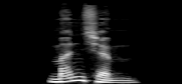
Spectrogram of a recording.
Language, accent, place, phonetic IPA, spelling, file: German, Germany, Berlin, [ˈmançəm], manchem, De-manchem.ogg
- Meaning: dative masculine/neuter singular of manch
